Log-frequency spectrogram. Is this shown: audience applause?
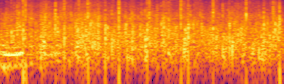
yes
